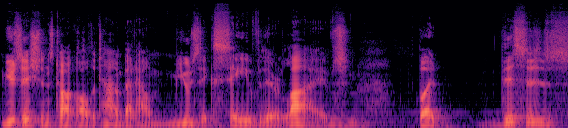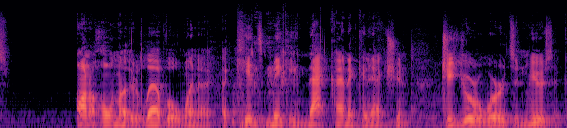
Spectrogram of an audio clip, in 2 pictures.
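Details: Adult man speaking; Normal speech.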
